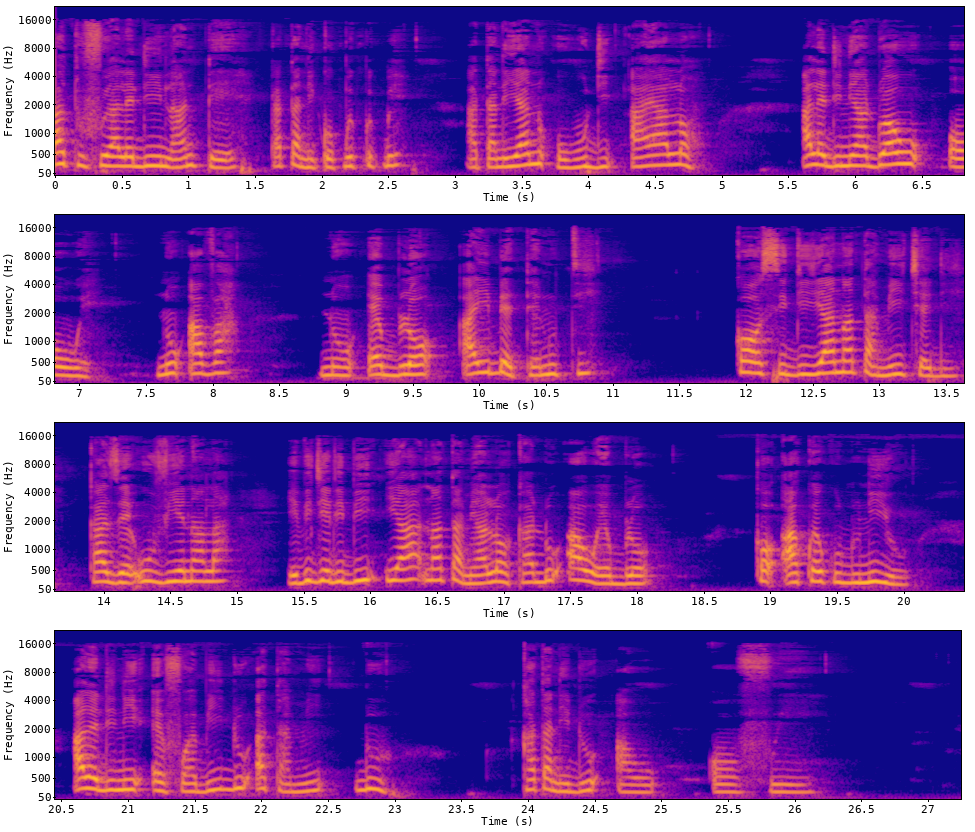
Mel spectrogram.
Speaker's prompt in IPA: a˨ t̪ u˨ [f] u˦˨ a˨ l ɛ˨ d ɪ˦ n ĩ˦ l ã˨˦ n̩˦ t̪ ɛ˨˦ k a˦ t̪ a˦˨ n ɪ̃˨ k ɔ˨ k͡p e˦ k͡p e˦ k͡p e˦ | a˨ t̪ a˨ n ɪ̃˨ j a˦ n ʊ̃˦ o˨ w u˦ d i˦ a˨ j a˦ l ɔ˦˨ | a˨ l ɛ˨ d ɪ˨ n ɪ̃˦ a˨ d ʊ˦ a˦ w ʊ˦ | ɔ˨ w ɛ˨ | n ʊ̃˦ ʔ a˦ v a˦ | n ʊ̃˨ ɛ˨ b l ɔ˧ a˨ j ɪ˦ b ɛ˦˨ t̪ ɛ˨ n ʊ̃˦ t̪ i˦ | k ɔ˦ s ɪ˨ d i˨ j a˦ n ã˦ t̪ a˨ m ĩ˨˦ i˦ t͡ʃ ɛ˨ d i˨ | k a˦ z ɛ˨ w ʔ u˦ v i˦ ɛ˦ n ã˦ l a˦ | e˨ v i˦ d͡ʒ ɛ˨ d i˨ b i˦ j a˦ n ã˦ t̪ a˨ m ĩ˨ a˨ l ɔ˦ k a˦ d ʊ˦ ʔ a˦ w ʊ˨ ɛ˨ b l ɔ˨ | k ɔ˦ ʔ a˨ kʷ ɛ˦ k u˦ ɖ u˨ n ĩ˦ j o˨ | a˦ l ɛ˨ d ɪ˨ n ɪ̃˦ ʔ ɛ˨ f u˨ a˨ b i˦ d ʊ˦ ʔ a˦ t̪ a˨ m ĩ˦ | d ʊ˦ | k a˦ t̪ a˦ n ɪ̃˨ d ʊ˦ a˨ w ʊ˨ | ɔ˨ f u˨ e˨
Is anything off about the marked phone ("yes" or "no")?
no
